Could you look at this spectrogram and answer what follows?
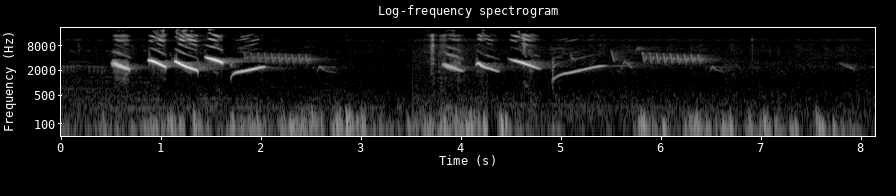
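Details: In nature, a green-winged saltator repeats its song twice: several strong, sweet whistled notes sliding down in quick succession, then one longer upward-swooping whistle, with a thin buzzy trill from another bird after each phrase and faint low rumble.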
